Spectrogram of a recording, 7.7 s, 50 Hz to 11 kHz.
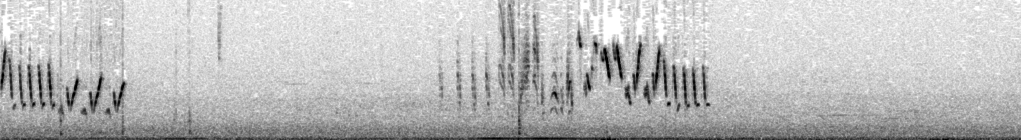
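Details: Territorial song of a male house wren by a honeysuckle vine on a fence, sunny day at 19 °C: a short high bubbling phrase, a pause of nearly three seconds, then a longer tumbling, jumbled trill, low hum throughout.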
